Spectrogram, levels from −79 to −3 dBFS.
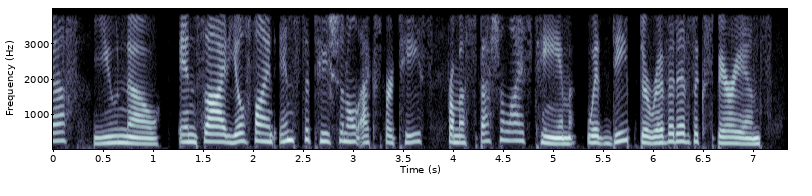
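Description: A speech recording carried over a narrowband call path, with nothing above 4 kHz (consistent with G.711 at 64 kbps). Three pauses, at 0.26–0.42 s, 3.8–3.96 s and 7.2–7.35 s, carry comfort noise in place of the background, likely from discontinuous transmission. For about 150–160 ms each, the natural background becomes a flat, textureless hiss that is about 5 dB louder, about 3 dB quieter and about 9 dB louder than the background around it. On a spectrogram these show as smooth, even-toned blocks with abrupt level steps at their edges. At 5.32–5.38 s, a short concealed packet loss replaced about 36 ms with extrapolated audio, heard as a brief smear. The waveform shows a short stretch of continued audio that fades back into the real signal.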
